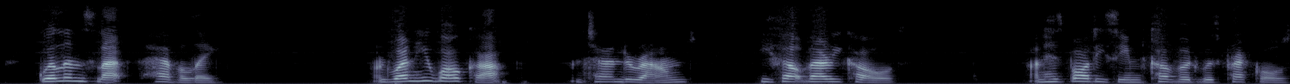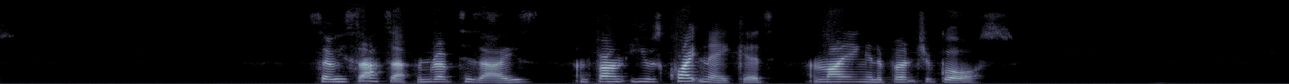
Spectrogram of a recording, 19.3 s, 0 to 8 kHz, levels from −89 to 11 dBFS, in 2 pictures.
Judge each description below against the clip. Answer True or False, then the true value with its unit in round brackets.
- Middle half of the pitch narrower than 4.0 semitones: True (2.8 semitones)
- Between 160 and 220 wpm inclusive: False (135 wpm)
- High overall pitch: True (235 Hz)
